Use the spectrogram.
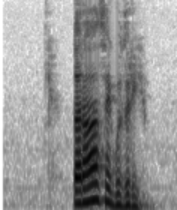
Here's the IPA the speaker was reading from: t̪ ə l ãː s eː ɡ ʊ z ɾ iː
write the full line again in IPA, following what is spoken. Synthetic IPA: t̪ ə ɾ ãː s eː ɡ ʊ z ɾ iː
